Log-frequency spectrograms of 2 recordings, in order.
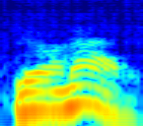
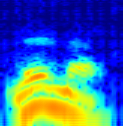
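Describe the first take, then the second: First: The name begins with a 'leo' sound. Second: The name begins with a short 'len' sound. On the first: This is the name's proper form. "la verdadera pronunciación" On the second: This is the nickname everyone uses for him. "con la pronunciación de los irlandeses"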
